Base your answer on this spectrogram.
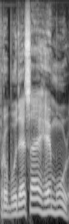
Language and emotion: Goan Konkani, neutral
